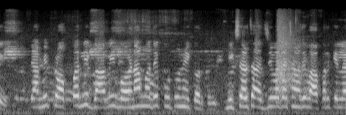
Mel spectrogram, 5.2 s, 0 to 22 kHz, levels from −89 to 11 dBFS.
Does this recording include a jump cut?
no; 0 cuts

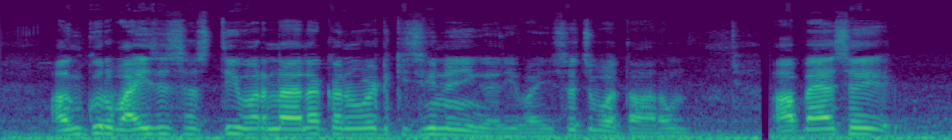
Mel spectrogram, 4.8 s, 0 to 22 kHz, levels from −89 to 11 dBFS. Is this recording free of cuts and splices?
yes; 0 cuts

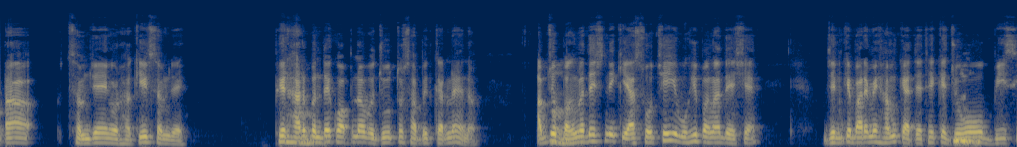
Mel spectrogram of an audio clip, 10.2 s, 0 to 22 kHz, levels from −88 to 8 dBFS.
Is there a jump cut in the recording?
no; 0 cuts

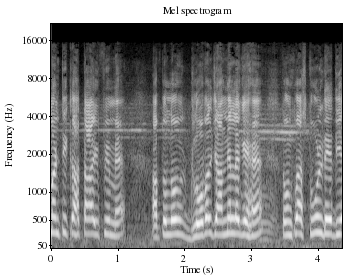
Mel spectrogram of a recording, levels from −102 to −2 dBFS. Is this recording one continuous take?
yes; 0 cuts

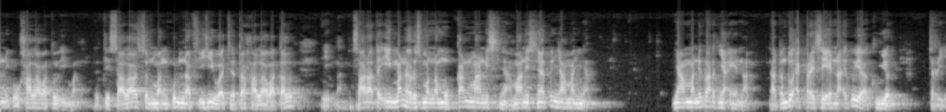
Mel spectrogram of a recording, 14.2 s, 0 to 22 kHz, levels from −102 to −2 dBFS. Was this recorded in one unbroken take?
yes; 0 cuts

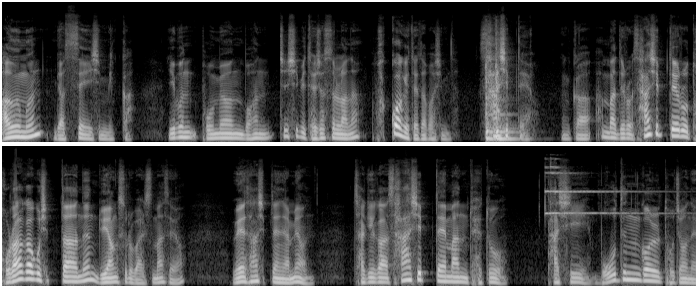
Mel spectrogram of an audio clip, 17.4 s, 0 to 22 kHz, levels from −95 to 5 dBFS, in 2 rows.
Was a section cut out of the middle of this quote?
no; 0 cuts

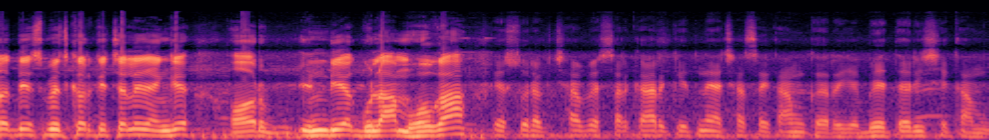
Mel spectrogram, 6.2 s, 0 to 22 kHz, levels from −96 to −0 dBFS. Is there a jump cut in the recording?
yes; 1 cut; at 3.0 s

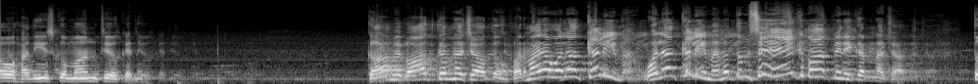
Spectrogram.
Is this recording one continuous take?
yes; 0 cuts

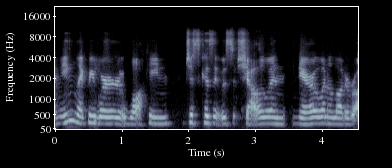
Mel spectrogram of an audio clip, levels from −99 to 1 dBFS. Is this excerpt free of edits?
no; 1 cut; at 1.8 s

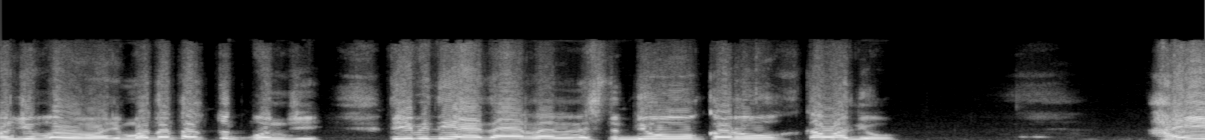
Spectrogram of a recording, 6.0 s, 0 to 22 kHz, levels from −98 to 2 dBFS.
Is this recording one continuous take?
yes; 0 cuts

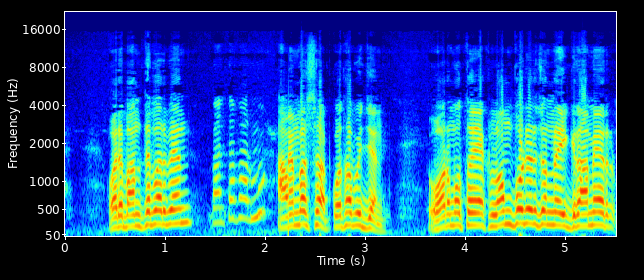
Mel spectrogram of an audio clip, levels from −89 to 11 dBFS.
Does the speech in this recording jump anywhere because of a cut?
yes; 1 cut; at 2.2 s

